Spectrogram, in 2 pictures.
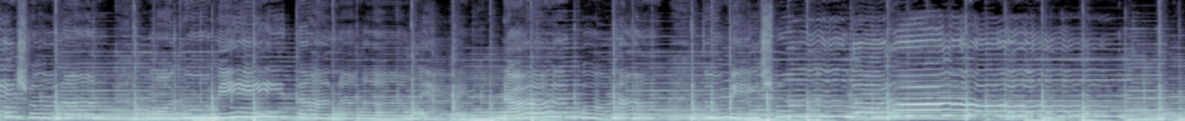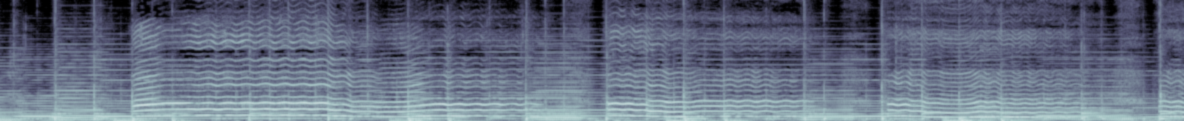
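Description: A woman singing a Bengali film song to tabla accompaniment, her melody wavering with vibrato over a steady rhythm of tabla strokes.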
